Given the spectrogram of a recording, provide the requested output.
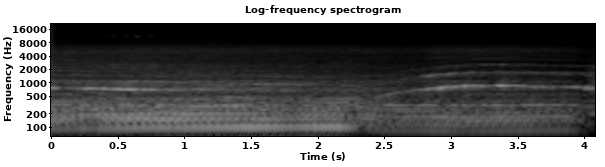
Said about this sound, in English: That damn siren again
